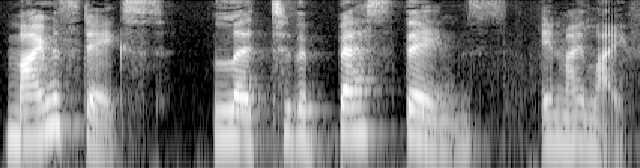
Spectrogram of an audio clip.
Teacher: Notice how she slows down when she says best, and she changes her voice a little bit to emphasize the word. So when you want to emphasize a part in your speech, you tend to do something slightly differently so that people pay attention.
